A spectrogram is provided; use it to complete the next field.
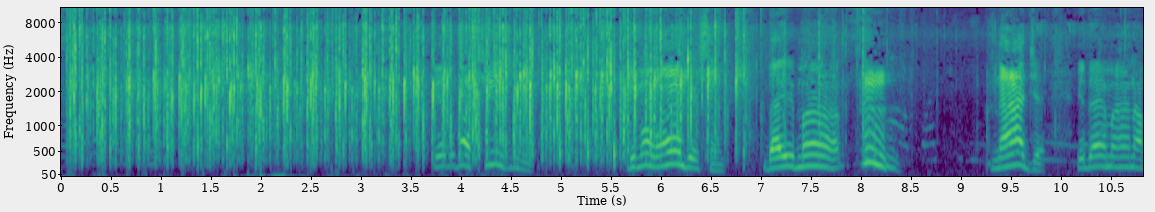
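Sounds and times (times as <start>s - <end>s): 
audience applause: 0.0s - 7.2s
speech: 3.7s - 4.9s, 5.6s - 8.4s, 9.3s - 10.8s.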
